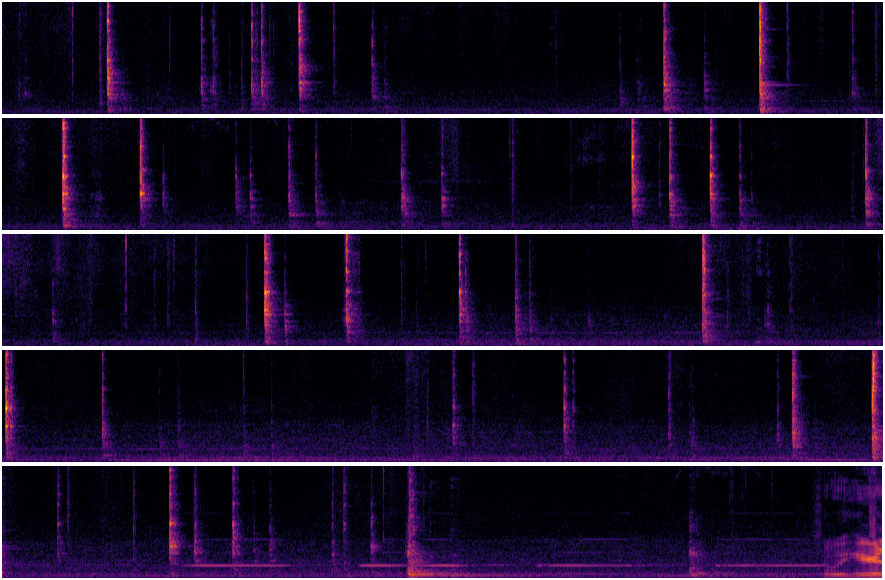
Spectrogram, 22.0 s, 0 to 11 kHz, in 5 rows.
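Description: A John Deere S700 combine rotor spinning in reverse sends out sharp, irregular metallic ticks as it catches the concave, scattered across a low mechanical hum and whir that grows louder toward the end; people talk nearby.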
